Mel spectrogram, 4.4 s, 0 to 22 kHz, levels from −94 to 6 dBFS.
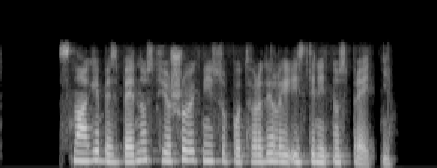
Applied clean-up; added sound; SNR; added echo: none; none; none; none.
